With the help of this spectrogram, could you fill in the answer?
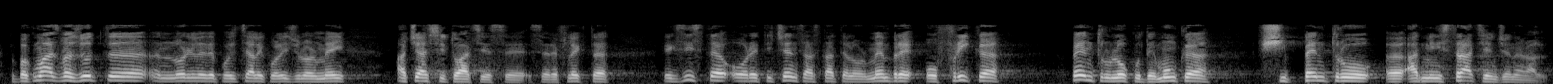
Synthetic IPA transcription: d̪̥upəkumat̪sʲvəzut̪ɨ̰nlo̞ɾile̞d̪e̞po̞zit̪sieale̞ko̞le̞d͡ʒilo̞rme̞j | at͡ʃeaʃʲsit̪uat̪sije̞se̞se̞ɾe̞fle̞kt̪ə | e̞ɡzist̪əʔo̞ɾe̞t̪it͡ʃe̞nt̪səast̪at̪e̞lo̞rme̞mbɾe̞o̞fɾikə | pe̞nt̪ɾulo̞kuld̪e̞muŋkə | ʃipe̞nt̪ɾuad̪minist̪ɾat̪sije̞ɨnd͡ʒe̞ne̞ɾa̰l

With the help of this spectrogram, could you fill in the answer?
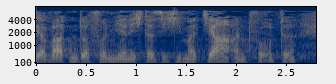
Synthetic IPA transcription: iɛɐvaɐtn̩dɔχfɔnmiːɐnɪçt̚d̥asɪçjeːmantʰjaːʔa̰ntv̥ɔɐtə

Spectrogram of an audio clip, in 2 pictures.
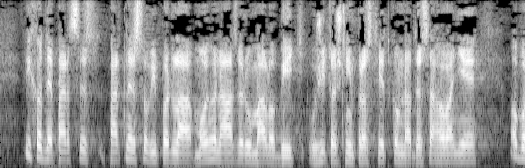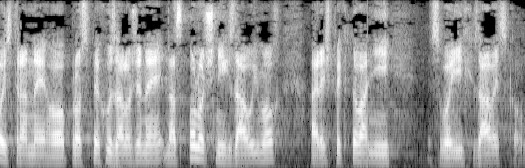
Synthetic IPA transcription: ʋiːxɔd̪nɛːpaɾt̪nɛɾst̪ʋɔbipɔd̪ʎamɔjɦɔnaːzɔɾumalɔbicuʒit̪ɔt͡ʃniːmpɾɔst̪ɾɪɛt̪̚kɔmnad̪ɔsaɦɔʋaɲɪɛ | ɔbɔjst̪ɾanːɛːɦɔpɾɔspɛxuzalɔʒɛnɛːnaspɔlɔt͡ʃniːɣzaːujmɔɣaɾɛʃpɛkt̪ɔʋaɲiː | sʋɔjiɣzaːʋɛskɔ̰ʊ

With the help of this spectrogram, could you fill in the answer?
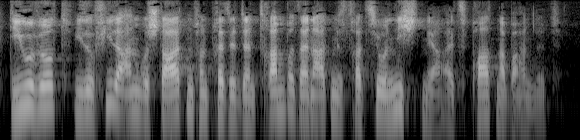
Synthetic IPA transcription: d̥iːuvɪɐtv̥iːzoːfiːləʔandəʁəʃtaːtn̩fɔnpʁ̥ɛzidɛntːʁ̥ampʊntz̥aɪnɐatminɪstʁ̥at͡sjoːnːɪçtmeːɐalspʰaɐtnɐbə̰ha̰ndl̩t

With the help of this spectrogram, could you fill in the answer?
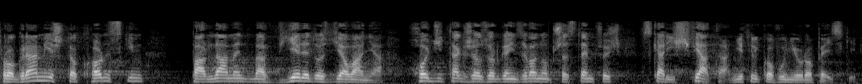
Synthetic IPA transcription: pɾɔɡɾamʲjɛʂt̪ɔxɔlmskʲim | paɾlamɛnt̪mavʲjɛlɛd̪ɔzd͡ʑawaɲa̰ | xɔd͡ʑit̪aɡʐɛɔzɔɾɡaɲizɔvanɔ̃w̃pʂɛst̪ɛmp̚t͡ʂɔɕt͡ɕ | fskalʲiɕfʲjat̪a̰ɲɛt̪ɘlkɔvuɲjiɛwɾɔpɛjskʲej

